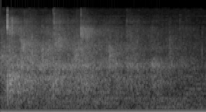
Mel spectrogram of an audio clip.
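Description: Faint room noise of a large banquet hall that slowly dies away during a pause in a speech, over a steady low electrical hum from the sound system.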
